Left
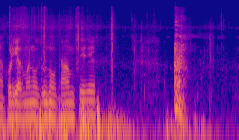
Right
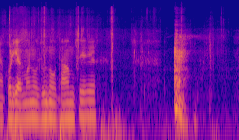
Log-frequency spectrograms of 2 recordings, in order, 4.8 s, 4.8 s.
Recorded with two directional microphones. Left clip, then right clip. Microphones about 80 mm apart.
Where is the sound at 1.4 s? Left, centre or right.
Left.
